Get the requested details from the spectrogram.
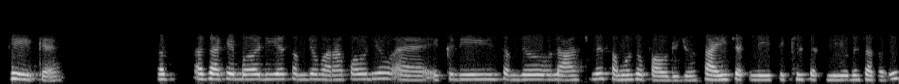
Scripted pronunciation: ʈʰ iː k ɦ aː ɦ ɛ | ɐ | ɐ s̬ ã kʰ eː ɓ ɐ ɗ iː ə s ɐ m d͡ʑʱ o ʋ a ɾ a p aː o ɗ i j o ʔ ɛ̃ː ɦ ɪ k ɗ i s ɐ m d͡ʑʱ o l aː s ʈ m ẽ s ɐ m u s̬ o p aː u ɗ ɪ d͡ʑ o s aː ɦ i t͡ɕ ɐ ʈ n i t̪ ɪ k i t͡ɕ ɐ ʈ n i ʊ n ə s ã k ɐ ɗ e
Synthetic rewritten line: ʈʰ iː k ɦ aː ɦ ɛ | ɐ | ɐ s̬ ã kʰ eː ɓ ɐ ɗ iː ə s ɐ m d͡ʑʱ o ʋ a ɾ a p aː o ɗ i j o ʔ ɛ̃ː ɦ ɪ k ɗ i s ɐ m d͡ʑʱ o l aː s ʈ m ẽ s ɐ m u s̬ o p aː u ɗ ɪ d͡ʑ o s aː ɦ i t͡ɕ ɐ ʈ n i t̪ ɪ kʰ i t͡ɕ ɐ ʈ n i ʊ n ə s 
